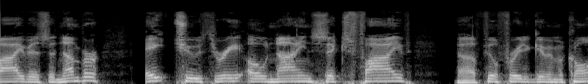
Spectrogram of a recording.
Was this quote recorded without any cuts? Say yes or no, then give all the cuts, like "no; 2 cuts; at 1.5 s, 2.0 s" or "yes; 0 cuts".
yes; 0 cuts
